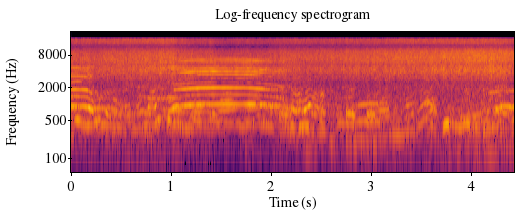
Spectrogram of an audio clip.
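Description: A seal gives a drawn-out, bleating moan that wavers in pitch, with people talking nearby.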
